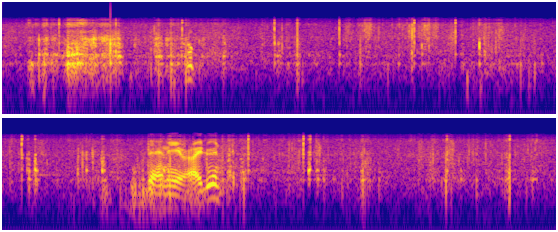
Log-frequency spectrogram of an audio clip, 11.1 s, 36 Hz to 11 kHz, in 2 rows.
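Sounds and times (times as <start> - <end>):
faint outdoor hiss: 0.0 - 11.0
footsteps on dirt track: 0.0 - 11.0.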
